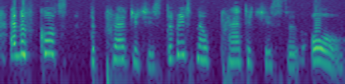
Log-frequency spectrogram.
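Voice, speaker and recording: A woman speaks at a moderate pace in a Dutch accent. The sound is dry and close, with no echo. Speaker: virtual world community manager and conference organizer. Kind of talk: talk show interview. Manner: animated; halting.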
